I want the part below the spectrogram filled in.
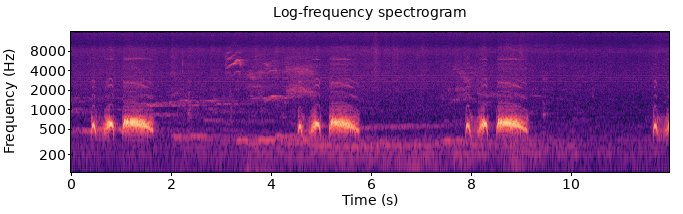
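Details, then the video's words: Loud-voiced spotted dove calling energetically to stir up rivals. Three full phrases about every four seconds, each with two quick hollow notes and then a long sliding coo. A fourth phrase begins at the very end. "DERKUKU GACOR DOR SUARA BESAR MEMBUAT EMOSI LAWAN"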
